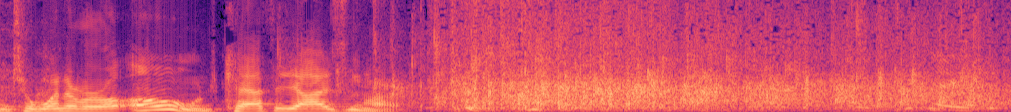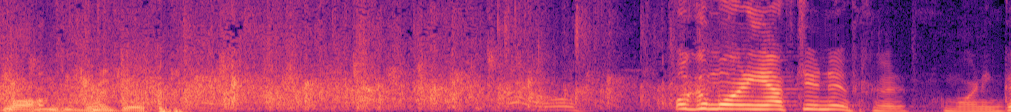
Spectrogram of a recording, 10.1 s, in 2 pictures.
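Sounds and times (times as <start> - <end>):
speech: 0.0 - 2.2, 5.0 - 6.1, 8.4 - 10.1
audience applause welcoming a speaker: 1.7 - 8.6.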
